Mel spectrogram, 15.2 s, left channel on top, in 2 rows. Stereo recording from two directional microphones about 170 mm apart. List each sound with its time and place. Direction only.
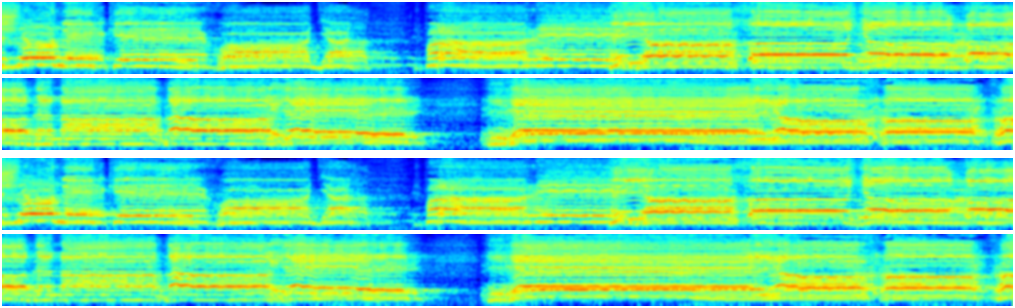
0.4 s chant: 25° right (ahead or behind)
3.2 s music: 5° right (ahead or behind)
4.6 s music: 30° right (ahead or behind)
11.5 s a capella: 30° right (ahead or behind)
14.3 s male singing: 30° right (ahead or behind)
